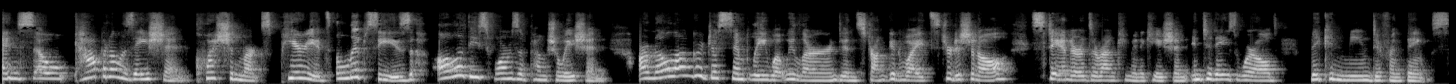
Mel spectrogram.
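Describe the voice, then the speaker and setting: This woman's fairly high, somewhat breathy voice makes very wide pitch swings while her loudness stays very even at a moderate pace. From US Pennsylvania (Pittsburgh area). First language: Hindi. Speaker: author and business CEO. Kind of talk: podcast interview conversation.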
